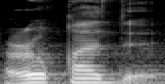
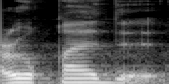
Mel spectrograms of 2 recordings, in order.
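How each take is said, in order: First: The final d ends with an echoing bounce. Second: The same.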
